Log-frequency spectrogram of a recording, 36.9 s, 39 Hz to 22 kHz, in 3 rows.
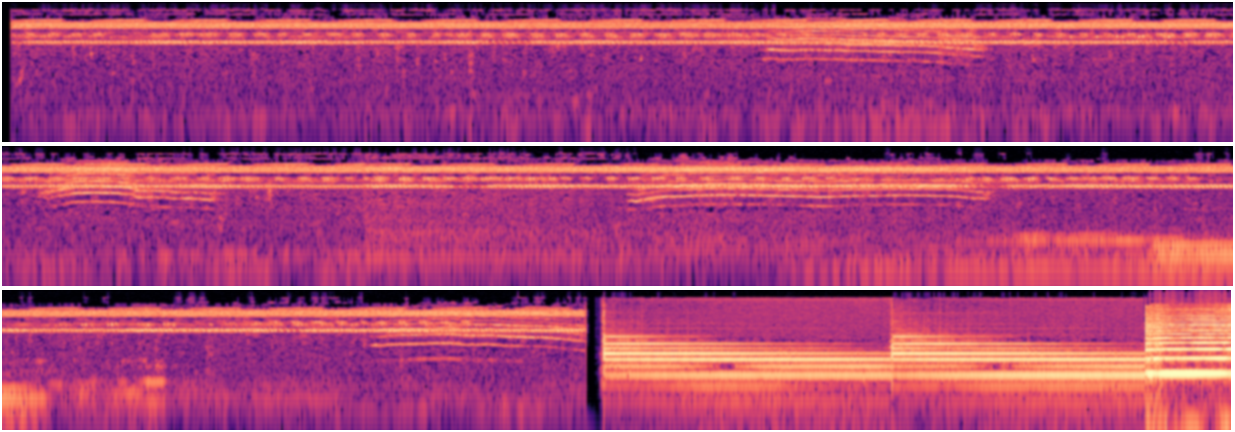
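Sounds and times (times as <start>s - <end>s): insect chorus chirring: 0.2s - 30.5s
rising and falling pitched calls: 18.5s - 22.3s.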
